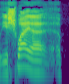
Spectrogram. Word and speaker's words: Ushuaia: Yeah, Ushuaia.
